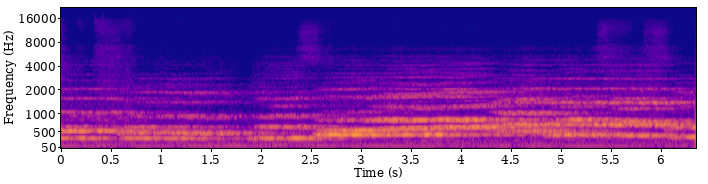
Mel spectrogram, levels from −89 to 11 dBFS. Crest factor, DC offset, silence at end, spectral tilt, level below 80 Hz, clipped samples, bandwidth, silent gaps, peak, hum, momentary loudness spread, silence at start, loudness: 16 dB; under 0.1%; 0 s; -7.5 dB/octave; -68 dBFS; under 0.1%; 11 kHz; none; -8 dBFS; none; 11 LU; 0 s; -24 LUFS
